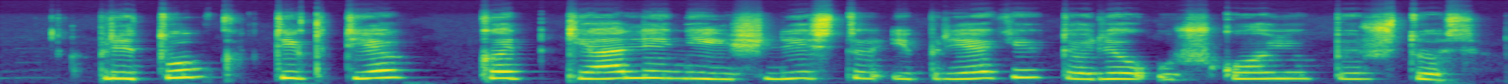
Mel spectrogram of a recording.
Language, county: Lithuanian, Vilnius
